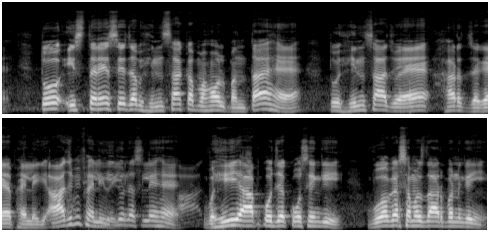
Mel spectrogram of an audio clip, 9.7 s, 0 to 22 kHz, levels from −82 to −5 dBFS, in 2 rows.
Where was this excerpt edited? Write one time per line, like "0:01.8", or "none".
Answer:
0:06.3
